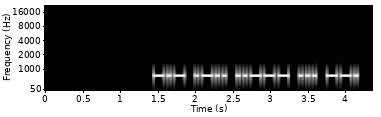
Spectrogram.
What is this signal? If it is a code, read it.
Morse code, heard as a keyed tone, about 23 wpm, 700 Hz. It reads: KL2SG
